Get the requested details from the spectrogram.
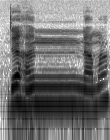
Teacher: فی ناری جہنم، جہنم، نون مشدد، نون مشدد پر ہمیشہ گنہ ہوتا ہے، اس لیے یہاں پر گنہ کرتے ہوئے نون کی آواز جو ہے وہ ادا کی۔ جہنم، اور نون کی آواز جو ناک میں ٹھہرائیں گے وہ ایک الف کے برابر ٹھہرائیں گے۔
